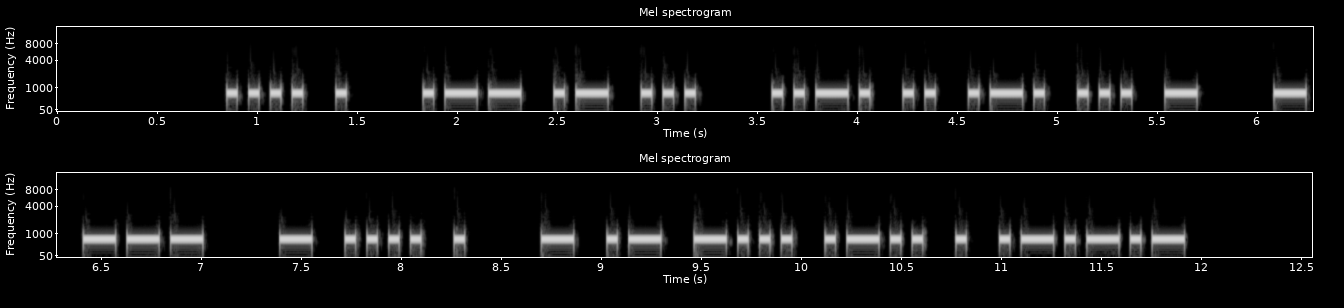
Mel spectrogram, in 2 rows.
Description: Morse code, heard as a keyed tone, about 22 wpm, 700 Hz. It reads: HE WAS FIRST TO THE TABLE.
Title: Sentences from Top 1000 Words - Review Part 2 - 22wpm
